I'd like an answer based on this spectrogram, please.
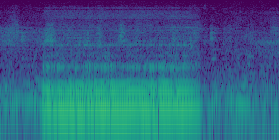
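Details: ['A dog asleep gives one drawn-out, low, buzzing snore lasting about two seconds, steady in pitch, then fades to soft breathing.']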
